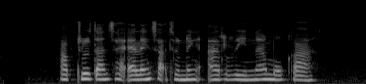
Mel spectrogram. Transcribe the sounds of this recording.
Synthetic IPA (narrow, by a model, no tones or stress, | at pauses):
ʔab̚d̪̥ʊ̤lt̪ansahʔelɪŋsa̰ʔd̥ʒ̥o̤nɪŋarːinamoka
